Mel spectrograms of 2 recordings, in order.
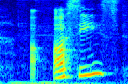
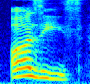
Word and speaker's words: Aussie: I've heard um some Americans call call us aies um instead of Aussies so it's it's pronounced Aussie um so that's me I'm Aussie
